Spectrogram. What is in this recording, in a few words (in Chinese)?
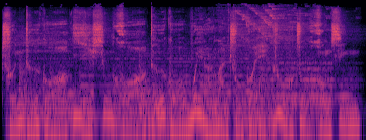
男 广告 磁性 品质 大气 成熟; 威尔曼橱柜 易生活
